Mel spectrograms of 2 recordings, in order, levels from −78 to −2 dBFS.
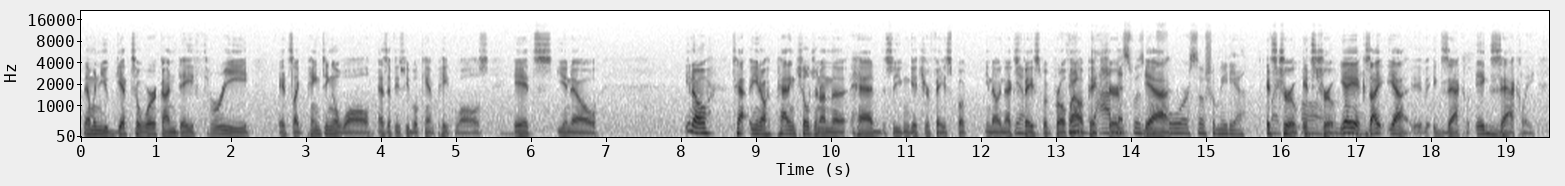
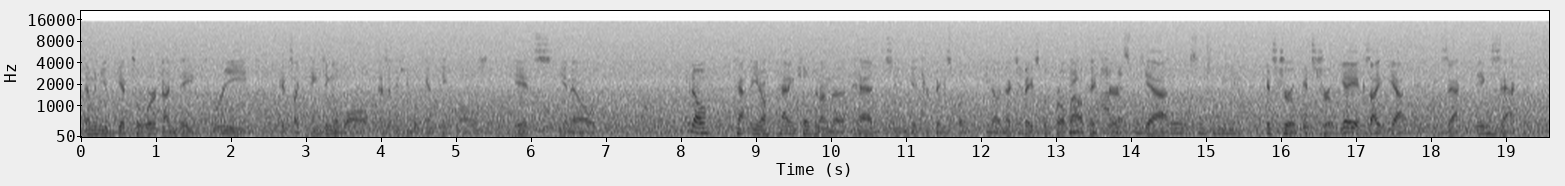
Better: first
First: hiss; faint; throughout; 25 dB below the speech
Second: hiss; loud; throughout; 1 dB below the speech

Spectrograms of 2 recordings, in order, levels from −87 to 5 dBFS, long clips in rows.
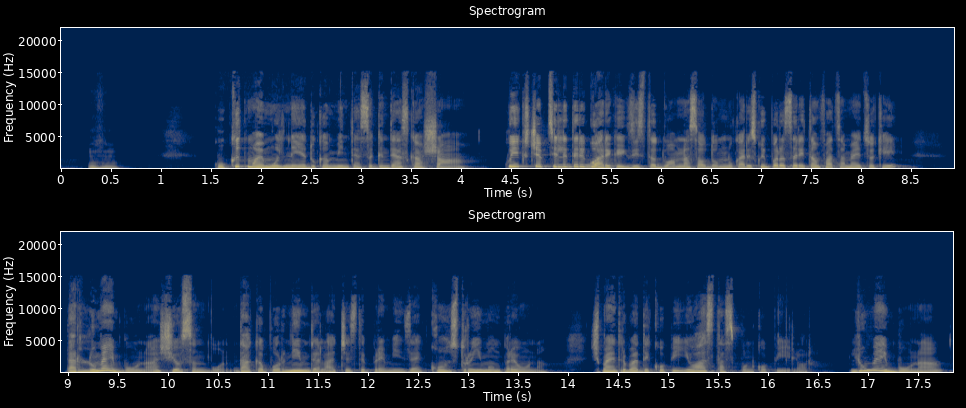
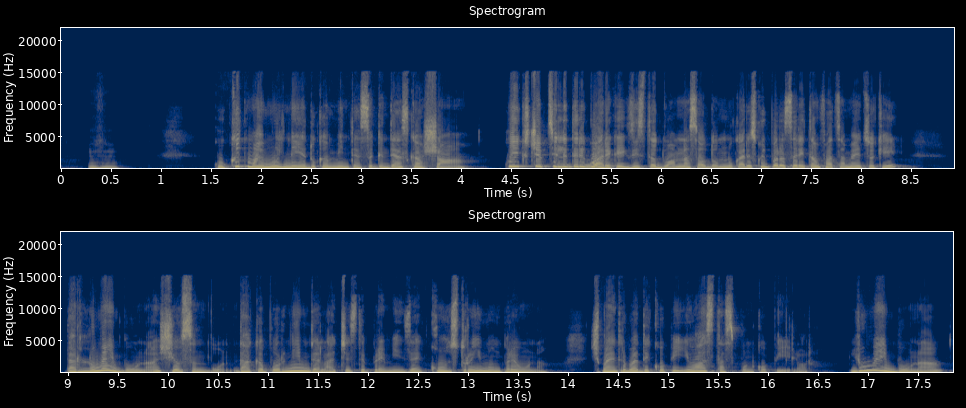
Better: first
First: none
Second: distortion; slight; 10 dB below the speech

